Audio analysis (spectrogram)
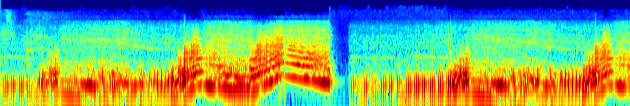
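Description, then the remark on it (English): Two motorcycles ride on the Autobahn, a motorcycle engine revving loudly, its pitch climbing and falling in repeated sweeps over a steady rumbling idle, with a brief cut partway through and no voices. “We're both on the motorcycles yelling compliments.”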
